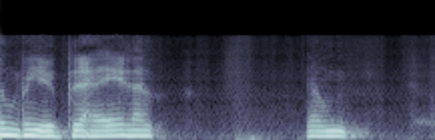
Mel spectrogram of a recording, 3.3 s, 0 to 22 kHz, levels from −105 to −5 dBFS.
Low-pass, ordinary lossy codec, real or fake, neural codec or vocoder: none; none; fake; codec, 16 kHz, 0.5 kbps, FreqCodec, larger model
